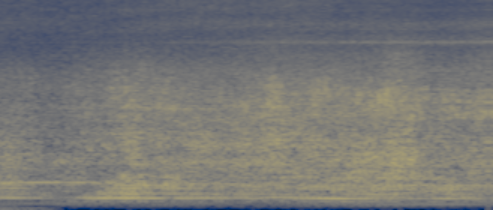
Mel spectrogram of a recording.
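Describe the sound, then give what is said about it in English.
A steady, loud roar of an aircraft engine, most likely a propeller plane, on the tarmac of Port-au-Prince Airport in Haiti, recorded right after the earthquake, droning with a low humming tone, swelling slightly and holding constant throughout, with no voices. “It's from the tarmac of the Port-au-Prince Airport and from the medical tent in Haiti.”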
